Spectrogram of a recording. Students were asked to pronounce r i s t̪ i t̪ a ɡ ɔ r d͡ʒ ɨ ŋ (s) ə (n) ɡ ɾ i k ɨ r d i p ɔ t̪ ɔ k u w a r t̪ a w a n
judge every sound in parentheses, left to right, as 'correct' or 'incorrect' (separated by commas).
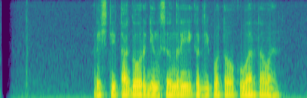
correct, incorrect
